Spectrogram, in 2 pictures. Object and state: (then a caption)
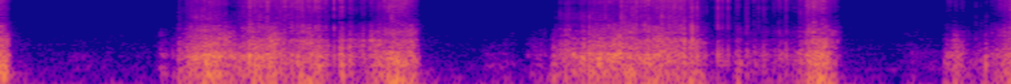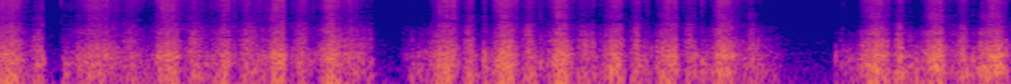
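Foam microphone windscreen scratched. Long painted nails on both hands scratch and scrape a black round foam microphone cover. The result is rough, crackling bursts with a heavy low rumble, separated by brief quiet pauses, and the scraping grows quicker and choppier toward the end.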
